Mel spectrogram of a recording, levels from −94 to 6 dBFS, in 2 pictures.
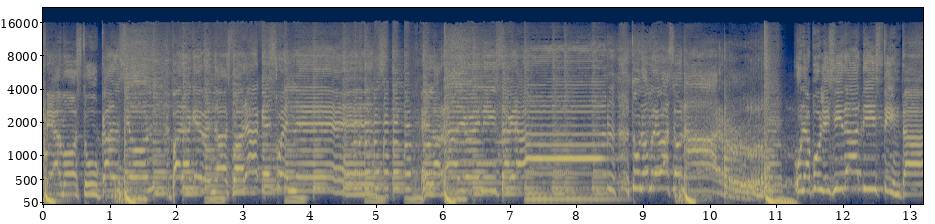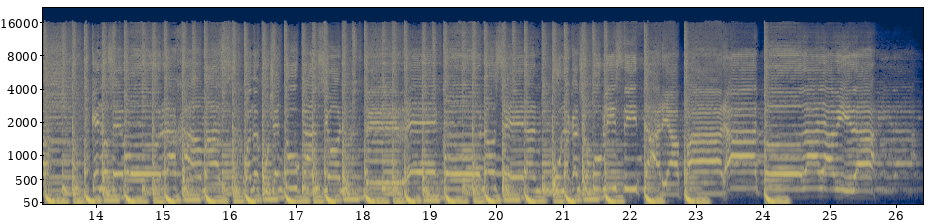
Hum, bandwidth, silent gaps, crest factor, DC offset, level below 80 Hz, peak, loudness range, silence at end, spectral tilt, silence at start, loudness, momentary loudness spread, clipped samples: none; 17 kHz; none; 14 dB; under 0.1%; -26 dBFS; -2 dBFS; 2 LU; 0.05 s; -4 dB/octave; 0 s; -17 LUFS; 4 LU; under 0.1%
